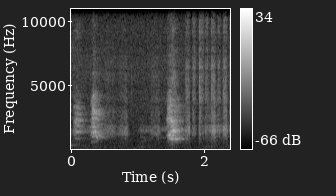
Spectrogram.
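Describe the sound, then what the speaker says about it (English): Dogs playing in another room give two muffled barks, distant and faint, with soft whines and panting between them. "My dogs are playing."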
